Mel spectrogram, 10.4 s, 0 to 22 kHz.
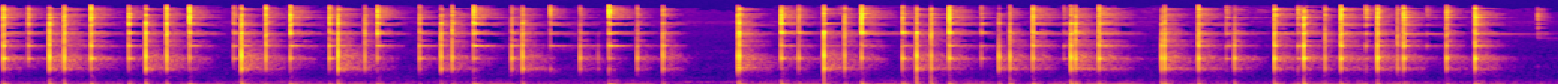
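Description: Long fingernails rapidly tap an empty, hollow stainless steel mug, held up, on its sides and base in quick irregular bursts. Each tap gives a short, bright metallic clink with a ringing tone near 1.4 kHz and high overtones. There is a brief pause just before the five-second mark before the tapping resumes.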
